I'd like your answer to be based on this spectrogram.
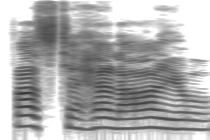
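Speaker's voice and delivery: very slow, drawn-out creature voice. Doing how the movie creature repeats a line: Predator mimicking voice. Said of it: "So I'll do it the way you did it".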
